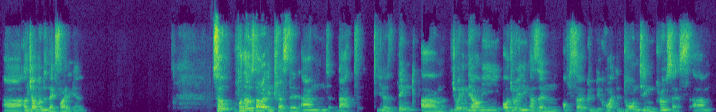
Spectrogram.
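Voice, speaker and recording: A man's voice: medium pitch, a little mellow. Earnest man in his thirties, echoey room. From Nepal. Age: 30s. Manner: earnest, measured, with frequent hesitations. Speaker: guest speaker, army officer. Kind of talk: webinar presentation.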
